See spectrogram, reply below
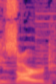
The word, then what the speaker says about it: Xrd: That's how you pronounce XRD, Zard.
